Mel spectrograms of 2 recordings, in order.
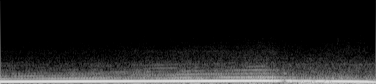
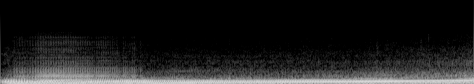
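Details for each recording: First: MK4 VW Golf GTI turbo under full-throttle acceleration after replacing a sticking N75 boost valve: deep steady engine drone climbing smoothly, boost now holding 7–8 psi instead of 5, pulling with no hesitation; normal acceleration, though an inlet leak remains on the new valve. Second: MK4 Golf GTI under full throttle: engine note climbs, stalls flat, then picks up again by itself; boost flat spot and hesitation from a sticking N75 boost control valve that would not hold boost at high revs, fixed by replacing it.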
